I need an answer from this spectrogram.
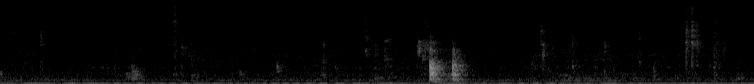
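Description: Close-up eating sounds of people chewing chicken and rice with their hands: soft, scattered clicks of chewing and lip smacking, with one louder smack or gulp a little over four seconds in.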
